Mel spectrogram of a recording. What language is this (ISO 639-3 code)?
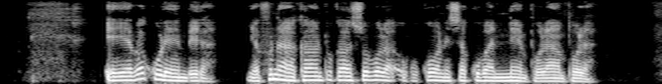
lug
